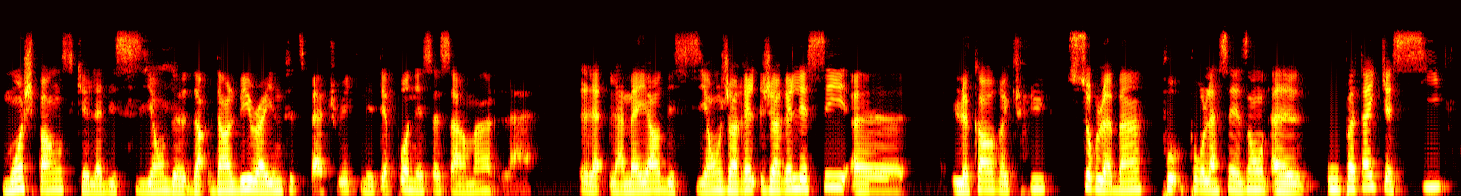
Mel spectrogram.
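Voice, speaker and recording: A man with a Quebec French accent, co-hosting a sports podcast in casual chat, opinionated but halting with fillers. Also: fairly high pitch, steady tone.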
